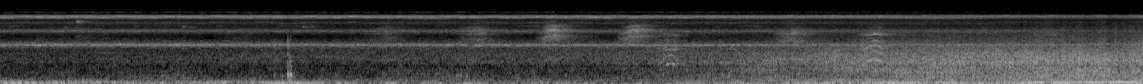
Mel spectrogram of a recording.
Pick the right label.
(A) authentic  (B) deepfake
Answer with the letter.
A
